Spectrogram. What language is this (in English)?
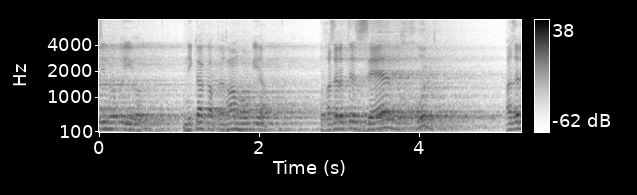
Urdu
